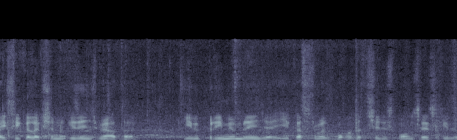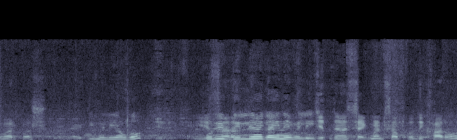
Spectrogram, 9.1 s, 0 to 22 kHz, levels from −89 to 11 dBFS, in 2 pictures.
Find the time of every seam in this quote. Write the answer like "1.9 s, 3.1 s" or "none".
5.4 s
